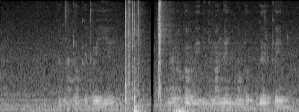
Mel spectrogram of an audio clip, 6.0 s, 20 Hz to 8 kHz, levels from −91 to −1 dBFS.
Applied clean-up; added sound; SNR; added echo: none; Slam; -1 dB; reverberation time 0.8 s.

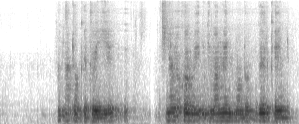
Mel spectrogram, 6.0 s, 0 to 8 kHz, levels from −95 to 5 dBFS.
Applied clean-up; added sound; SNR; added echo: neural separator model SepFormer DNS4.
